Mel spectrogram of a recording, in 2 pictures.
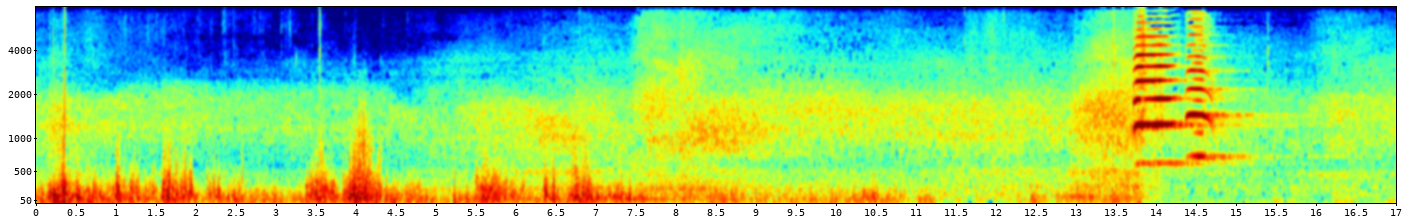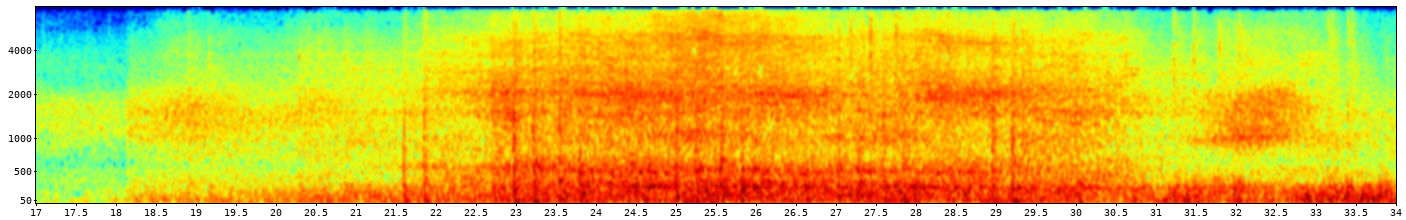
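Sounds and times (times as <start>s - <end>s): train wheels clattering over rail joints: 18.7s - 34.0s.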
